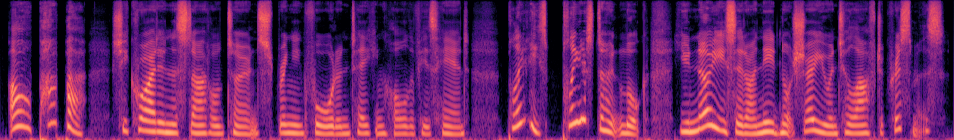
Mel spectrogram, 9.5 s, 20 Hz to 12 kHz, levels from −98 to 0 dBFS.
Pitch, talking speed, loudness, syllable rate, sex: 230 Hz, 200 wpm, -23 LUFS, 5.4 syllables/s, female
